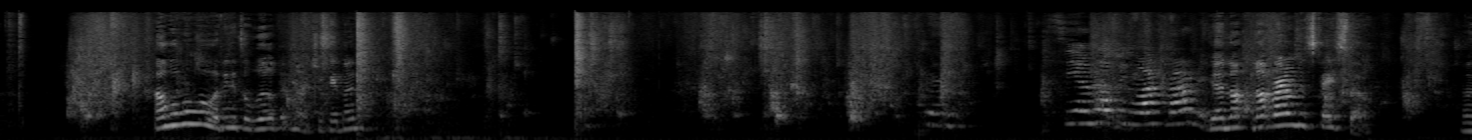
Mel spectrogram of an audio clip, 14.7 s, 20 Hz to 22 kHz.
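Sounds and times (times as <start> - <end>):
water splashing and sloshing in a bathtub: 0.0 - 14.7
speech: 1.5 - 3.8, 12.2 - 13.8, 14.6 - 14.7
child's voice: 9.2 - 9.8, 10.6 - 12.1.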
